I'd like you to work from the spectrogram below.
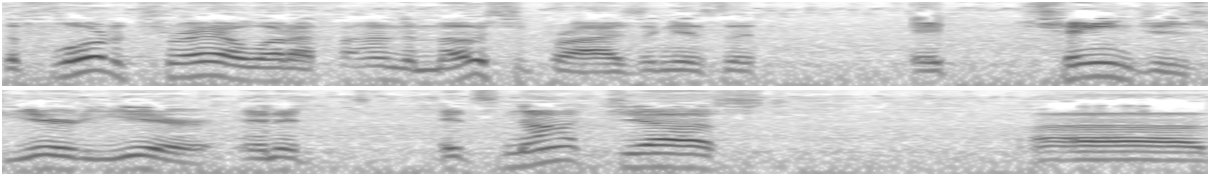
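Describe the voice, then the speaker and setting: A man at medium pitch, with lively intonation, a fairly slow pace and long, frequent pauses. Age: 50s. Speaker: thru-hiker, retired navy veteran. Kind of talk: interview. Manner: casual, halting with fillers.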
